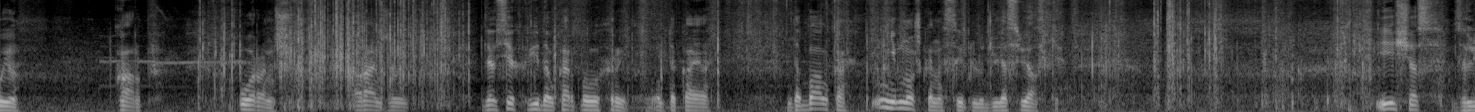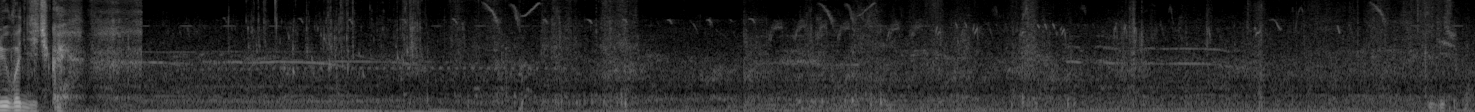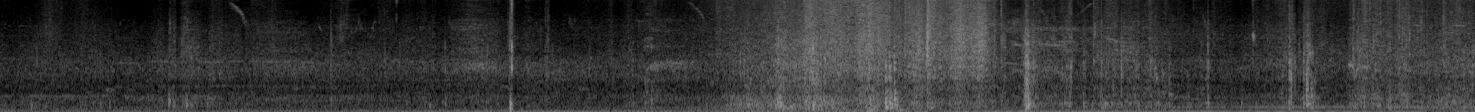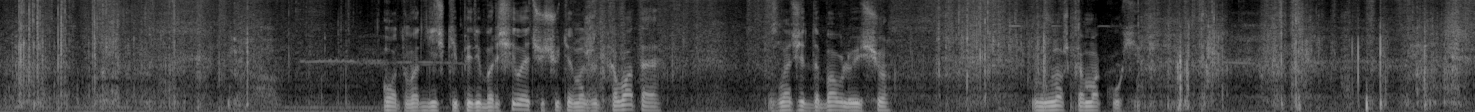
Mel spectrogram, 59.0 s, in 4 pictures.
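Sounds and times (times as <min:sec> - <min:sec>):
canvas bag rustling: 0:01.9 - 0:14.0, 0:36.6 - 0:41.6, 0:42.2 - 0:47.8, 0:53.2 - 0:55.0, 0:55.6 - 0:59.0
hands rustling damp bait: 0:01.9 - 0:14.5, 0:17.1 - 0:21.2, 0:32.8 - 0:47.9, 0:53.0 - 0:55.0, 0:55.6 - 0:59.0
small birds chirping: 0:03.3 - 0:38.5, 0:39.4 - 0:58.8.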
